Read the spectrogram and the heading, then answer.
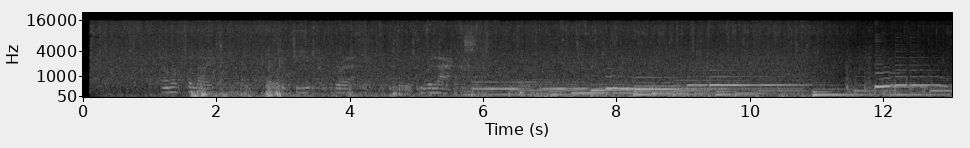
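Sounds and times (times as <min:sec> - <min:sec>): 
steady rain pattering outside: 0:00.1 - 0:13.0
speech: 0:01.2 - 0:02.2, 0:03.2 - 0:08.4
low sustained musical tones: 0:05.6 - 0:13.0.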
